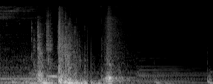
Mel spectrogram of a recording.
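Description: Logo intro sting: a whooshing hiss leading into a heavy thud about half a second in and a second hit near one second, after which a musical chord rings out and fades.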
